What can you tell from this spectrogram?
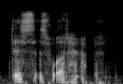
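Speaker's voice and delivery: soft, voiceless whisper of a damaged voice; broken whisper. Real, not acted. A singer showing fans her ruined voice, whispering. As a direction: show them the voice is gone, only air. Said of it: "this is what I sound like now".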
